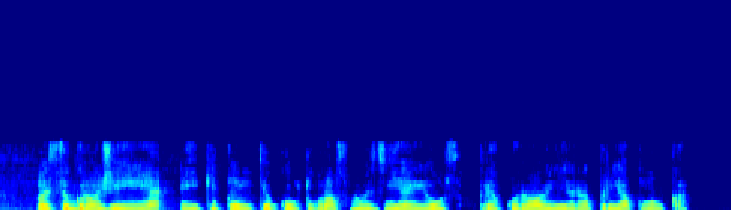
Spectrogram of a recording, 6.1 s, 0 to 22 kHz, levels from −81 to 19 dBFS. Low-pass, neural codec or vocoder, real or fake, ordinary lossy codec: 7.2 kHz; codec, 24 kHz, 3 kbps, HILCodec; fake; MP3, 64 kbps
